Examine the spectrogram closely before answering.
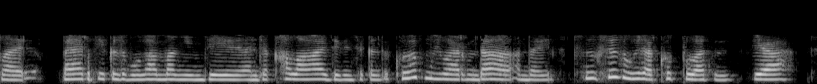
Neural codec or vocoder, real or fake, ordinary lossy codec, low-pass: codec, 16 kHz, 4.8 kbps, FACodec; fake; AAC, 16 kbps; 7.2 kHz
